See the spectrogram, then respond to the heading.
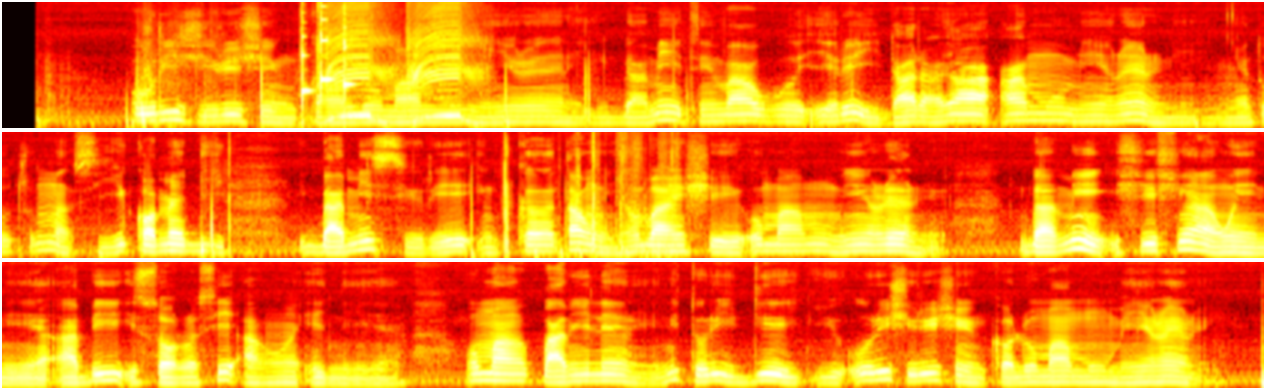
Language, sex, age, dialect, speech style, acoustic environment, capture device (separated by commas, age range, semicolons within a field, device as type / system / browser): Yoruba, male, 18-24, Nigeria - Ibadan, happy, people talking; appliances, mobile / Linux / Chrome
